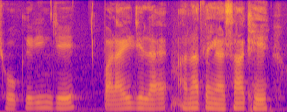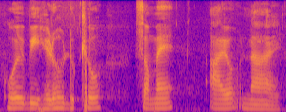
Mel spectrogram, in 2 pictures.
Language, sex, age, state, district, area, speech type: Sindhi, male, 18-30, Gujarat, Surat, urban, spontaneous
